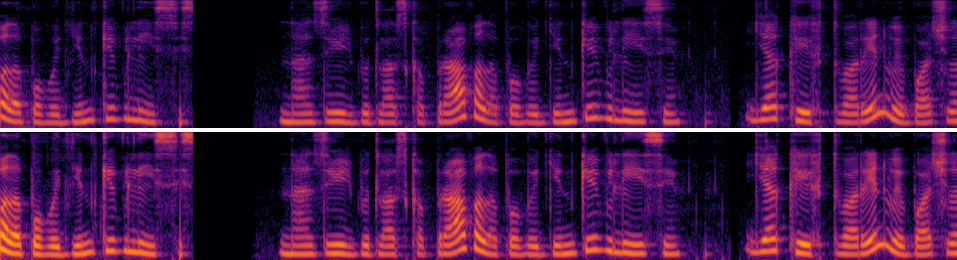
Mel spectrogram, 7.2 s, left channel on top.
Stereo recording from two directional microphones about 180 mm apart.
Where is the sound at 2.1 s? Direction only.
15° right (ahead or behind).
